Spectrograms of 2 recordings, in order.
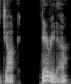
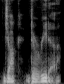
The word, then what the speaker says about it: Jacques Derrida: in one of my previous videos the correct pronunciation is Jacques Derrida not Jacques Derrida also I wanted to thank all the viewers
